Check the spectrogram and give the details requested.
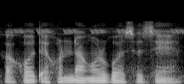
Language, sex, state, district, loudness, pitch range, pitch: Assamese, male, Assam, Kamrup Metropolitan, -18 LUFS, 95-100 Hz, 95 Hz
